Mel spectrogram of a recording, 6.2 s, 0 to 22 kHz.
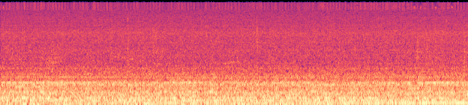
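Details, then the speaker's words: PNY RTX 5080 Slim dual-fan graphics card under load in an ITX test bench after a few minutes: soft, steady fan whoosh over a low, even hum with no ticking, much quieter than a three-fan card. "I don't think it's going to get any noisier than that. It's a much quieter GPU. It is way quieter under load."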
